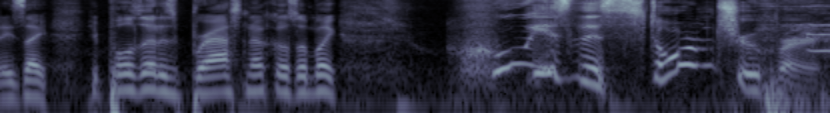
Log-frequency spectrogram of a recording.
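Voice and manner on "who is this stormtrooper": high, drawn-out cry of disbelief; incredulous outburst. Acted. Player to game master about an unbeatable trooper, incredulous outburst. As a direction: demand an answer in a stretched, high-pitched voice.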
